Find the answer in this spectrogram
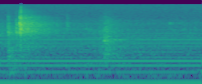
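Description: Steady electrical mains hum, with a sharp click about a quarter of a second in and a fainter click about a second in.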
